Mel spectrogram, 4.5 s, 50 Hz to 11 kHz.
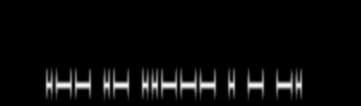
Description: Morse code, heard as a keyed tone, about 20 wpm, 700 Hz. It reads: WA2ETN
